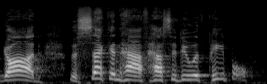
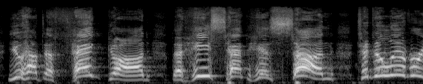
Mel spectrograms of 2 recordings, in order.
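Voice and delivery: loud, higher preaching, building in force; full-force preaching; 7 semitones higher, 10 dB louder than usual. Acted. Preacher challenging the congregation about thankfulness, full-force preaching. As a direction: drive it home to the congregation, louder and louder.

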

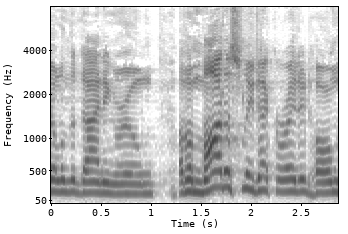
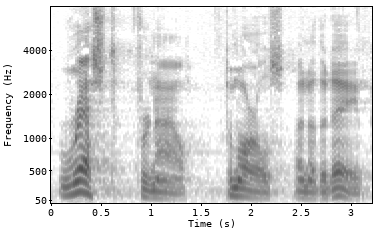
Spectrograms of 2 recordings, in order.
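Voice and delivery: gently; 9 semitones lower, 6 dB quieter than usual. A narrator's reading. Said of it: "touching his sleeve gently".

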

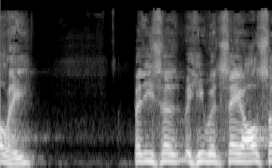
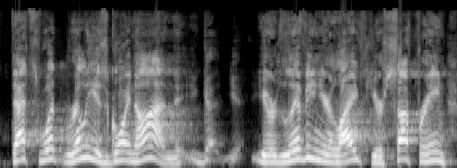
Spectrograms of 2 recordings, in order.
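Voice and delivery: usual speaking voice

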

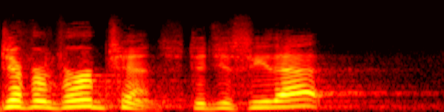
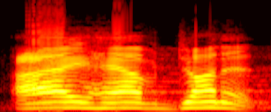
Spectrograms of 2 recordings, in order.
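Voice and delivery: loud, slow, weighty declaration; emphatic proclamation; 9 dB louder, slower than usual. Acted. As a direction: declare it as God, word by word. Proclaims God's words.

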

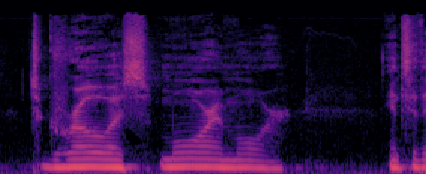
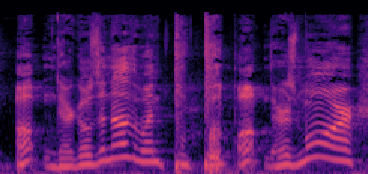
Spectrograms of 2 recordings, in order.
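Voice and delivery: mild mock frustration; 5 semitones higher, 4 dB louder than usual. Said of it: "I'm getting all frustrated".

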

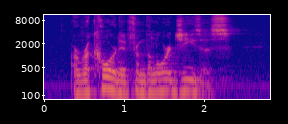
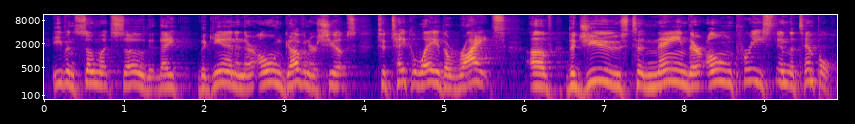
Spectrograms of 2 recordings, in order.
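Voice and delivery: louder, higher, driving sermon voice; full-force preaching; 7 semitones higher, 7 dB louder than usual. Acted. Preacher pressing the famine story on his congregation, full-force preaching. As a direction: preach it out to the whole church.

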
